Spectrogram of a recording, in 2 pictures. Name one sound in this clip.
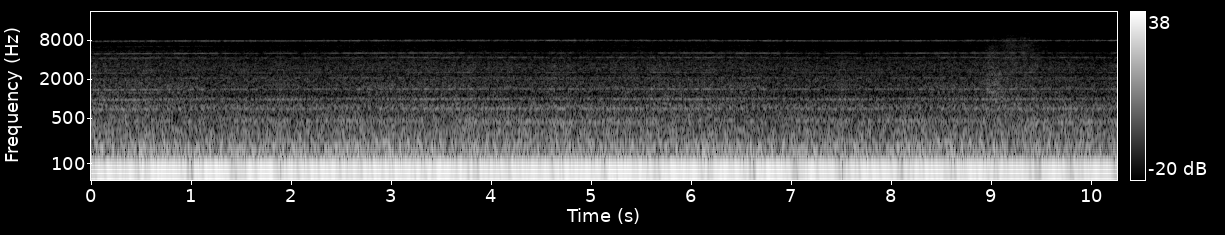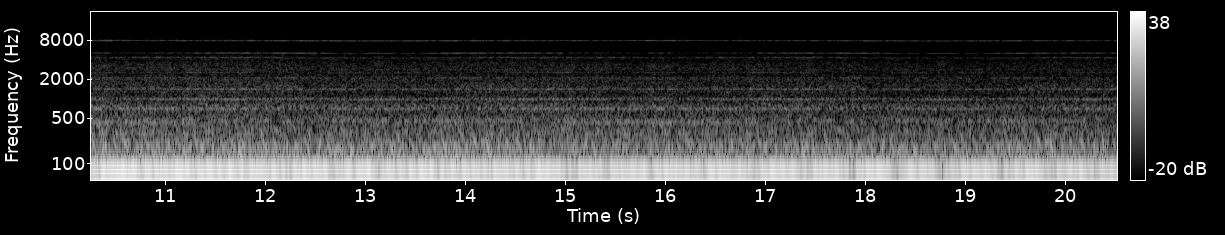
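Freight wagons rumble and clack slowly along the rails.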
